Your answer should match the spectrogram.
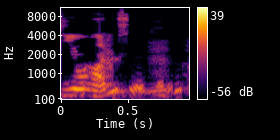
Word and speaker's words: Johansson: Well, you say Scarlett Johansson, so I don't know. – What are you supposed to say, Johansson? – It's Johansson. – No, really? Johansson. Oh. Yeah, that's how she pronounces it.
